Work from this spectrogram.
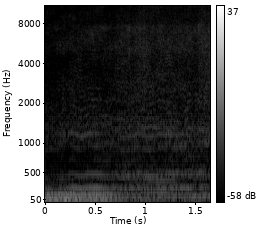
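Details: Busy bees around a young backyard hive from spring 2023, flying in and out as they get used to the area. Low, thick buzzing hums briefly and fades slightly toward the end.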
